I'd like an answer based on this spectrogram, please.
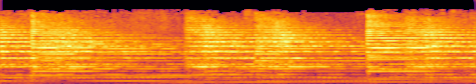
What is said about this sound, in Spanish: Bueno, y este lunes festivo, donde Santander celebra el día de sus patronos, San Emeterio y San Celedonio, así han sonado durante toda la mañana las campanas de la catedral.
